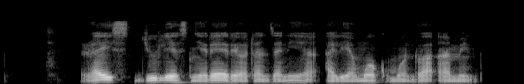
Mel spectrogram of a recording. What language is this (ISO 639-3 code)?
swa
